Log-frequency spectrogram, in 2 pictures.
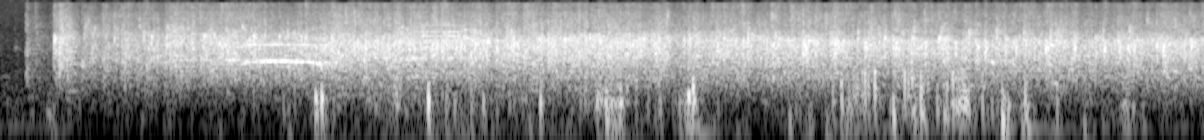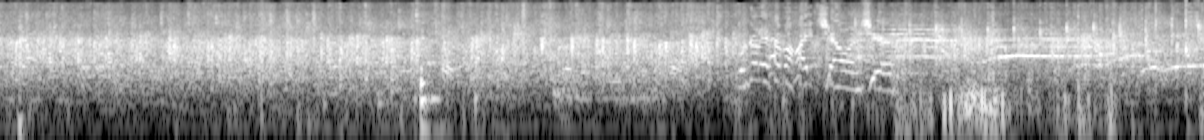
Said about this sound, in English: Standing ovation, folks, for a magnificent banquet speech. Yeah. This audience is on its feet.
